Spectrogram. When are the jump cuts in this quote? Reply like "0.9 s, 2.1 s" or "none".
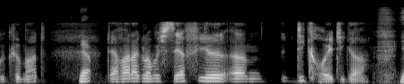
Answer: none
